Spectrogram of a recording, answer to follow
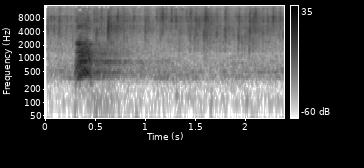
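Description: A single short, loud animal call about a third of a second in, over a faint steady hiss.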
